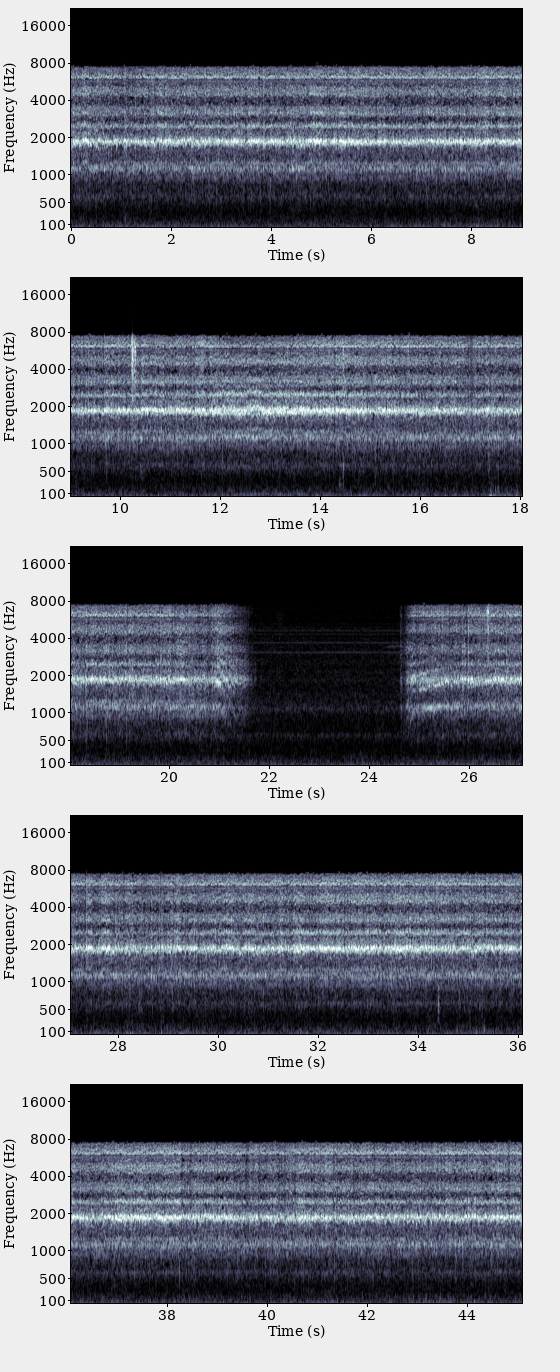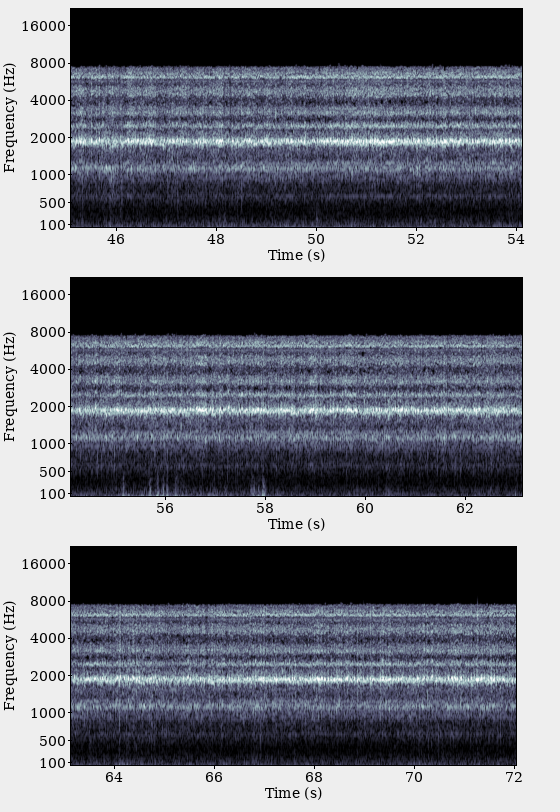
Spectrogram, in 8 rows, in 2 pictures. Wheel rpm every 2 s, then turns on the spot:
160, 160, 160, 160, 160, 160, 160, 160, 160, 160, 90, 0, 80, 160, 160, 160, 160, 160, 160, 160, 160, 160, 160, 160, 160, 160, 160, 160, 160, 160, 160, 160, 160, 160, 160, 160.
none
